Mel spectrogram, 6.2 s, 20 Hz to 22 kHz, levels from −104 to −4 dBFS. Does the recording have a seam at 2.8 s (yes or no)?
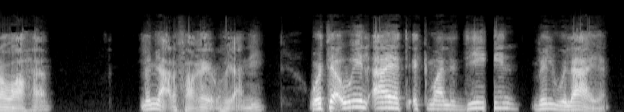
no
